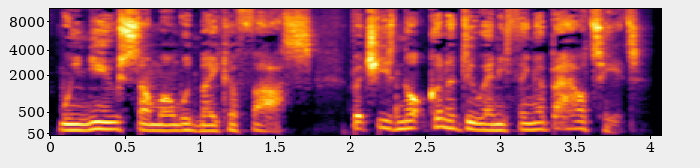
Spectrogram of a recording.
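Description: A man reading an audiobook and voicing a reluctant site foreman who tries to calm his boss down. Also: medium pitch, brisk, gravelly, husky, pitched above the performer's own voice. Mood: placating. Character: placating male site foreman, reluctant and weary.

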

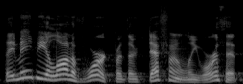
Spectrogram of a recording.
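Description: Casting: actor for fond, playful suburban dog dad in an audio comedy, fairly high male voice, reassuring. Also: wildly swooping pitch, quick pace, a bit bright, heavily acted. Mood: affectionate, reassuring. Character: easygoing, affectionate suburban dad and dog owner. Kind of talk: comic audio theater acting.

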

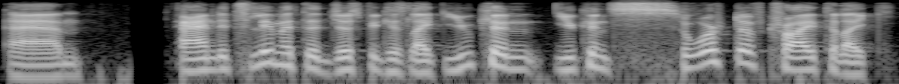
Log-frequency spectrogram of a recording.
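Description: A man's voice: mid-range voice, sing-song, normal speed, pushed and bright, no room sound, dull audio. A man acting as game master, casually making rulings and narrating a tabletop game.

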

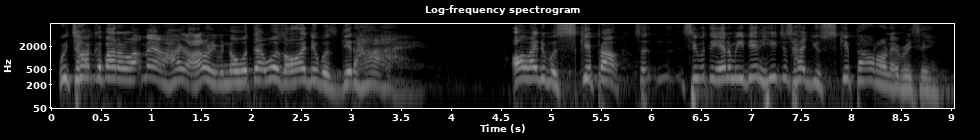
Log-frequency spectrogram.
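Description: A man preaching a sermon as pastor, animated, addressing the congregation with call-and-response asides. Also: very high-pitched, quick pace.

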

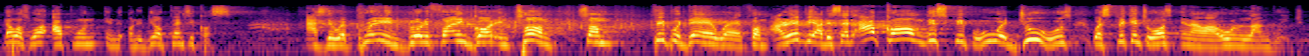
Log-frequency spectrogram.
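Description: Pastor, man, high and forceful, emphatic sermon delivery in a reverberant church hall. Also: lively intonation, normal speed. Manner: emphatic preaching with repeated phrases and questions to the congregation.

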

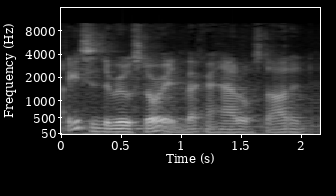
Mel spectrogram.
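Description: A man from Western Australia with an Australian accent, talking as an interview guest in a relaxed, laid-back way with plenty of fillers. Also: low-pitched, rapid-fire, vocal fry, slight background noise. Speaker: podcast guest, youth worker. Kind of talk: casual interview talk. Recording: echoey room.

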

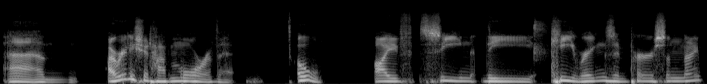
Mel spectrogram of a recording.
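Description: A man co-hosting a podcast, chatting casually with dry jokes, his voice husky after being ill. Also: mid-range voice, takes it slowly, no room sound. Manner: dry joking, rambling. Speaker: podcast co-host. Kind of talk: casual chat.

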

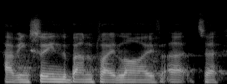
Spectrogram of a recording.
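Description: A man's voice: on the low side, completely flat delivery, normal speed. A man hosting a radio show, chatting with guests and plugging upcoming gigs in an upbeat way. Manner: upbeat, plugs events and phone numbers. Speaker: radio host. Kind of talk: radio chat and promotion.

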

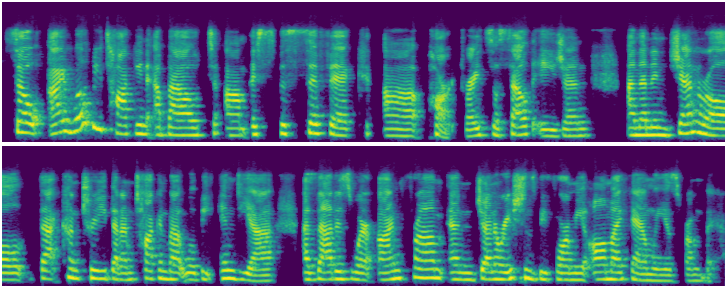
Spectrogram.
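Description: A woman's voice: mid-range voice, moderate pace, fairly bright tone. A woman clinical psychologist explaining as a podcast guest, with many fillers and tag questions. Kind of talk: podcast interview. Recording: muffled lo-fi audio.

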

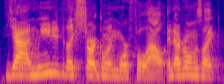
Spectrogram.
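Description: A woman's voice: medium pitch, fast talker, fairly bright tone. Young woman dance teacher, rambling chat. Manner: rambling, filler-heavy, giggly. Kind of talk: casual chat.

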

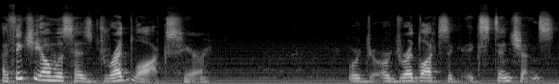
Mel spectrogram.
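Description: A man co-hosting a casual fan podcast, speaking haltingly and often repeating his words as he comments. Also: fairly high pitch, expressive. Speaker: podcast co-host. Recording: noisy home recording with hum.

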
